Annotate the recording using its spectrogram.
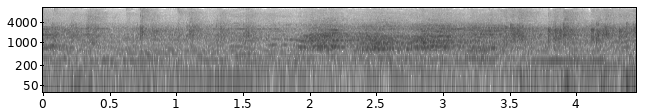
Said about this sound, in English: Tremendous crowd on a Wednesday night. A snowy Wednesday night.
